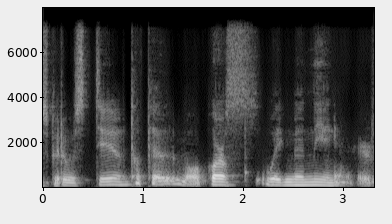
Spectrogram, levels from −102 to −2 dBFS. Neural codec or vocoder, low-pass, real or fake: codec, 16 kHz, 0.5 kbps, X-Codec, HuBERT features, trained on balanced general audio; 7.2 kHz; fake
